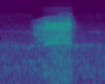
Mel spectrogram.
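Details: Young barn owls squabbling over a leftover meal at Audubon Starr Ranch Sanctuary, mother in the vicinity: a single strong, breathy, hissing screech of about half a second, rising slightly in loudness before stopping abruptly.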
